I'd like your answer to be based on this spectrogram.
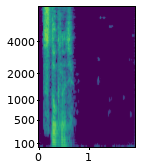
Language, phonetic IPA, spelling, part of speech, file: Russian, [ˈstuknʊtʲ], стукнуть, verb, Ru-стукнуть.ogg
- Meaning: 1. to knock 2. to rap, to tap 3. to strike, to bang, to hit 4. to squeal on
